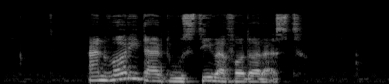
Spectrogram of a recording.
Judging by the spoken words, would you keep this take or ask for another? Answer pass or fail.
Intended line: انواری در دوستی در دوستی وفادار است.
fail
